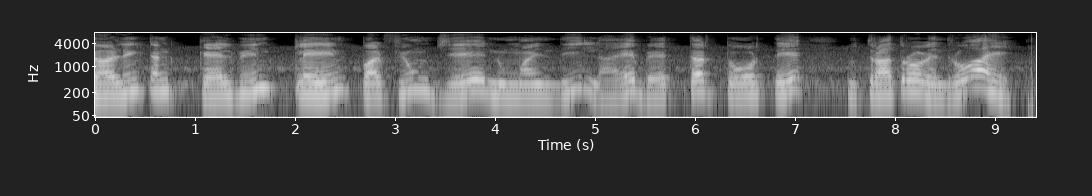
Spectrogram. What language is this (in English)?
Sindhi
